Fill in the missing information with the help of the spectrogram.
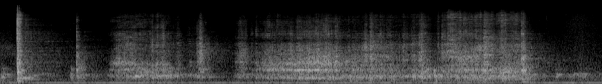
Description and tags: Scraping a metal bench with keys. A typical metal on metal sound.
